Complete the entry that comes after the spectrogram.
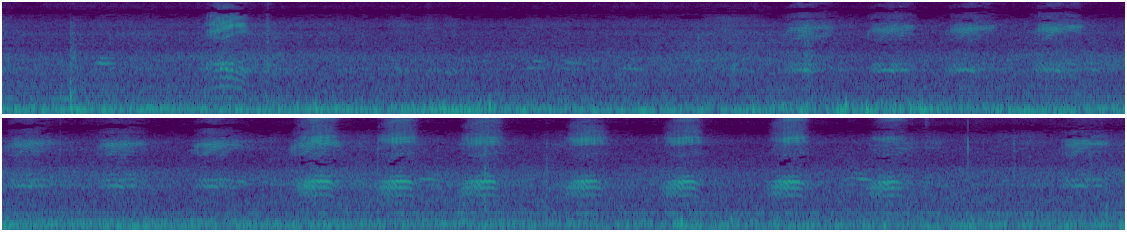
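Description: A bird calling outdoors, a quick series of short, evenly spaced calls about two a second. The calls start about four seconds in and are loudest near the end. They sit over a low steady rumble.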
